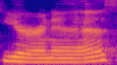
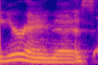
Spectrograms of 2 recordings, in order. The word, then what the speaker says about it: Uranus: remaining planets Jupiter Saturn Uranus that's pronounced Uranus I know boys say Uranus and Neptune okay these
